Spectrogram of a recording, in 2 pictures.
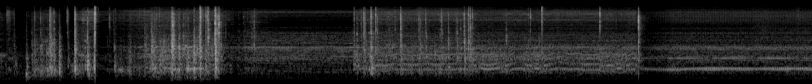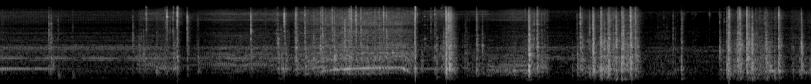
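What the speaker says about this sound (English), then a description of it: "Now you see the GoldStar again, loading." GoldStar R-E22M VCR loading a tape, a string of mechanical clicks, clacks and gear whirs from its internal mechanism, close up, starting and stopping irregularly with a steadier motor hum in the middle and no talking.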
